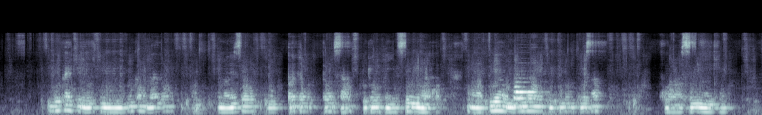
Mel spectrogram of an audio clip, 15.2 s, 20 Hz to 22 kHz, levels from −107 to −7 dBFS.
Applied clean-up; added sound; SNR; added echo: neural separator model SepFormer DNS4.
